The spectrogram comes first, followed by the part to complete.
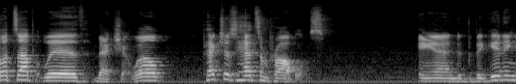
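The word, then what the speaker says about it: Baekje: moose you betcha uh the B is pronounced with kind of a almost a halfway between a b and a p though um pure uh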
